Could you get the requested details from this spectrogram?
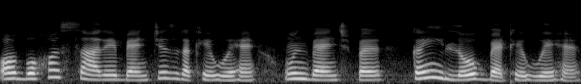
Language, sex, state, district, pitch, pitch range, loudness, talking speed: Hindi, female, Delhi, New Delhi, 215 Hz, 200-260 Hz, -17 LUFS, 155 wpm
